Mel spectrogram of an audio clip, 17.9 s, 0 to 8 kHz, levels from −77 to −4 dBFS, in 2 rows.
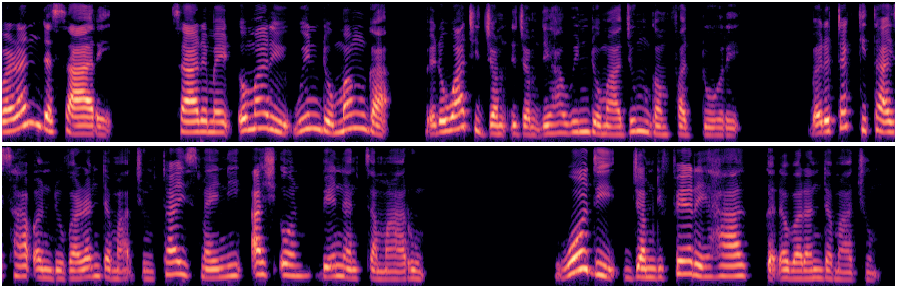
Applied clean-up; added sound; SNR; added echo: none; none; none; none.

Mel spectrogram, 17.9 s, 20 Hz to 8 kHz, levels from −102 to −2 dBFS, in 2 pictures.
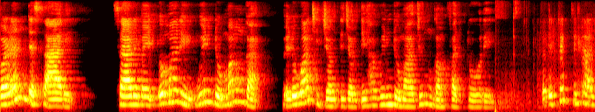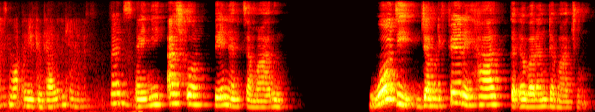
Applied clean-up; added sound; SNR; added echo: neural mask model DeepFilterNet 3.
